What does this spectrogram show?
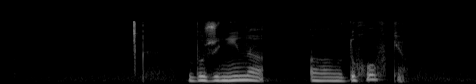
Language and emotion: Russian, neutral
